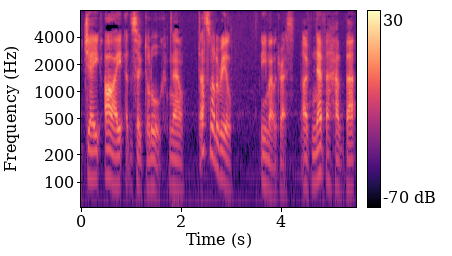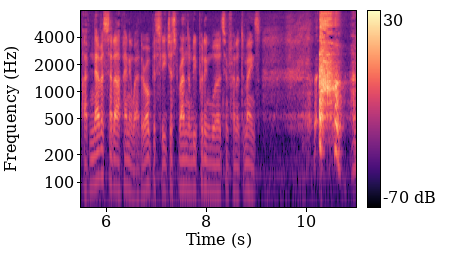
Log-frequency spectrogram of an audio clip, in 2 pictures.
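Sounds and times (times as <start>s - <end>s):
speech: 0.1s - 9.4s, 10.1s - 11.0s
person coughing: 10.0s - 11.0s.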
